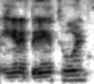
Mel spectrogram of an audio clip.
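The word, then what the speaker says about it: anabantoid: Come to find out, it's what, an antibantoid.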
